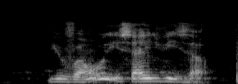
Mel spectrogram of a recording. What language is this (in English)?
Kabyle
